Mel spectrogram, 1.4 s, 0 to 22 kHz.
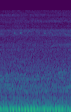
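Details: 2004 Daihatsu Sirion that cranked but would not start, now running after the faulty EFI relay was replaced: a low, steady engine pulse with no misses or stumbles. Normal idle after the repair.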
